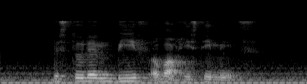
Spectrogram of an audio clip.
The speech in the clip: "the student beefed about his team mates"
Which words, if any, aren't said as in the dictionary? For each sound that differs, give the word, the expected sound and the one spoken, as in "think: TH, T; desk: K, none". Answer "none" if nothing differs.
beefed: T, none; his: Z, S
